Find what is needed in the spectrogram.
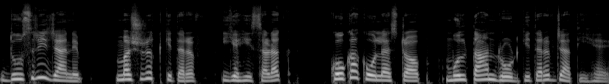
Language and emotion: Urdu, neutral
